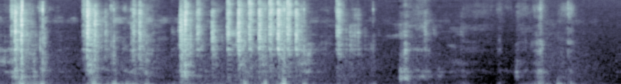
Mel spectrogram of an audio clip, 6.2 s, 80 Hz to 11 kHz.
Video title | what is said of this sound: PRÉPA TURBO E36 320i (l'histoire des six pistons) #3 | je secoue ça fait du bruit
